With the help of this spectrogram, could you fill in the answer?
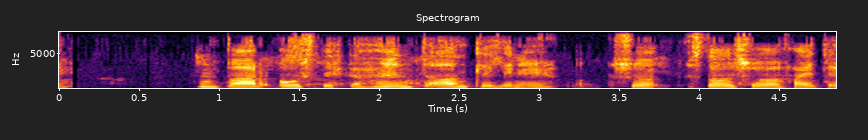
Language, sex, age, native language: Icelandic, male, 13, Icelandic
